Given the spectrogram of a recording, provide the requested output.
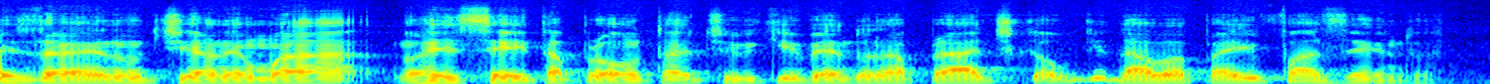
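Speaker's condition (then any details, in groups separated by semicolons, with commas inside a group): Amyotrophic lateral sclerosis; breathing affected early, compromised chest wall muscles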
